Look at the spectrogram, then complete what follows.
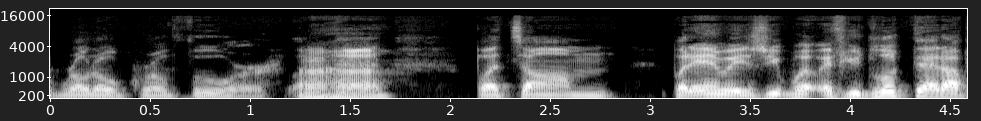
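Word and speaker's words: rotogravure: so roto roto grav you could say pronounce it roto grover but um but anyways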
